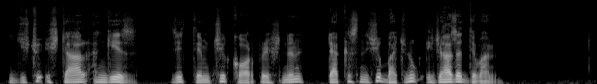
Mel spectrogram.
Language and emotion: Kashmiri, angry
